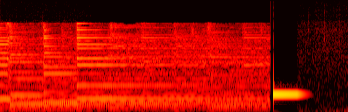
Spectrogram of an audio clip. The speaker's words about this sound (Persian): تلفنم زنگ میخورد.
